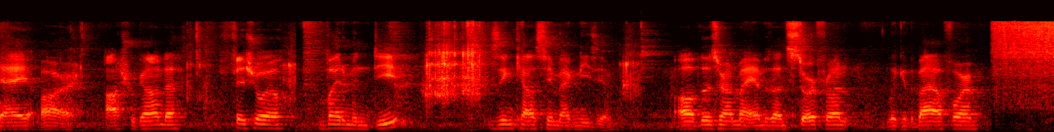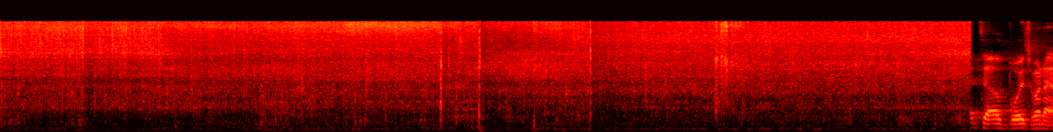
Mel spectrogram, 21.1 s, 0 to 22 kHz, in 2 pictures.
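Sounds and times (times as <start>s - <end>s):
food sizzling in a pan: 9.9s - 20.3s.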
